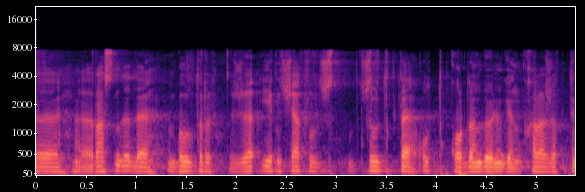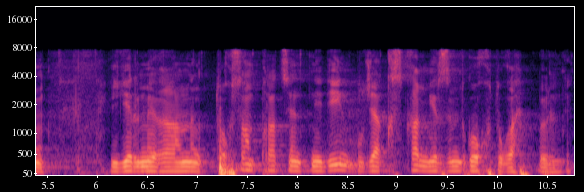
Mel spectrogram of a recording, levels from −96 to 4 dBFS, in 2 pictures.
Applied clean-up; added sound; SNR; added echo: none; none; none; none.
